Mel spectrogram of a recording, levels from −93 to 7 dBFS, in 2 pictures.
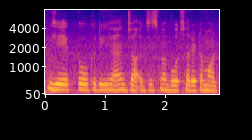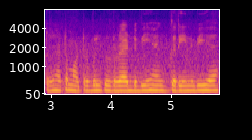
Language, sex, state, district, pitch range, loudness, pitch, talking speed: Hindi, female, Haryana, Jhajjar, 165-185 Hz, -14 LUFS, 170 Hz, 175 wpm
